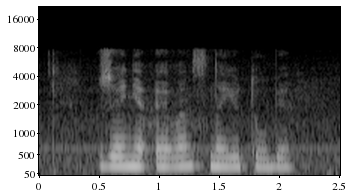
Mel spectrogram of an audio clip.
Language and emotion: Russian, neutral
